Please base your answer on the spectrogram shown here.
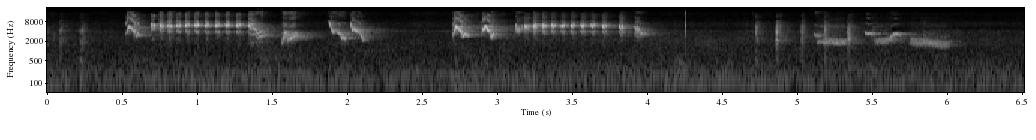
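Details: Teler-style song of an orange-headed thrush from a long tutor recording: two loud bursts of fast, high, rattling repeated notes, each about a second long, followed by softer falling whistles.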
